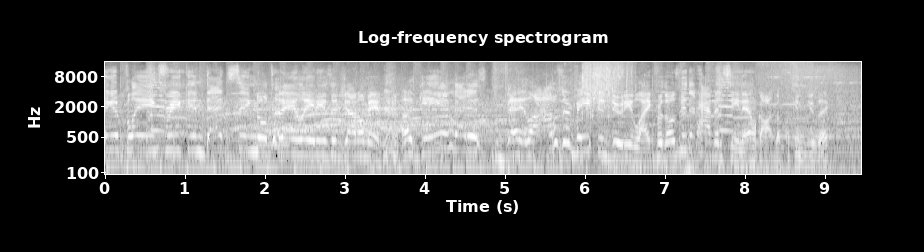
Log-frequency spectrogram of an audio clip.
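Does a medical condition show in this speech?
No.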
